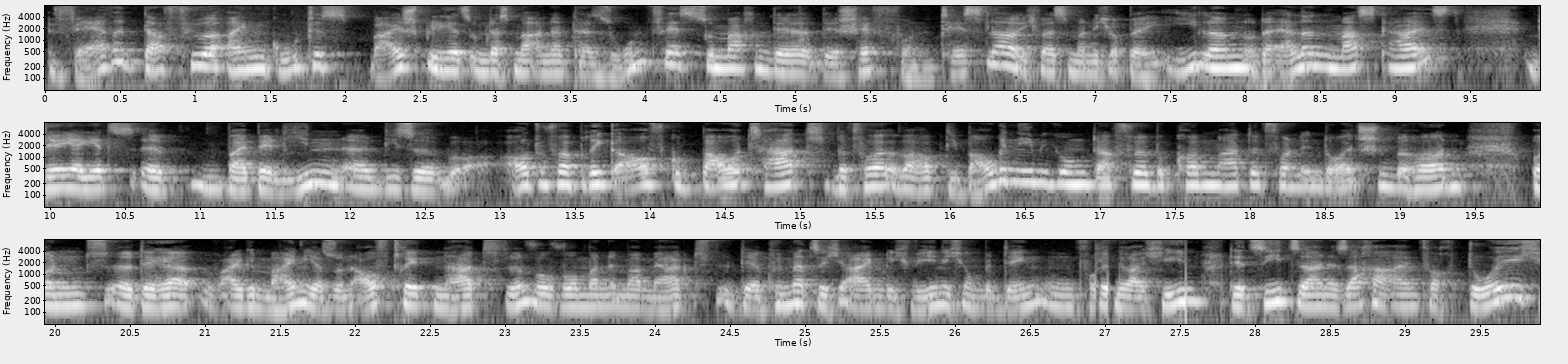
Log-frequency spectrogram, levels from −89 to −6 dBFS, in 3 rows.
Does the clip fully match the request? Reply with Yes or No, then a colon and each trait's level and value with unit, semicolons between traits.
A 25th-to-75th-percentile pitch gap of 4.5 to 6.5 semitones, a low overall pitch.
No: wide, 5.5 semitones; medium, 155 Hz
